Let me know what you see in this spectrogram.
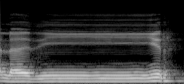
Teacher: Huruf ra di sini karena sebelumnya huruf kasrah dan didahului dengan huruf mad, maka dia dibaca dengan bacaan tipis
